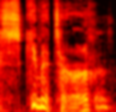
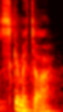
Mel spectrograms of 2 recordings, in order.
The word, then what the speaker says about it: scimitar: So a scimitar. That's pretty cool. Scimitar with a hard C. Scimitar. The hardest C.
